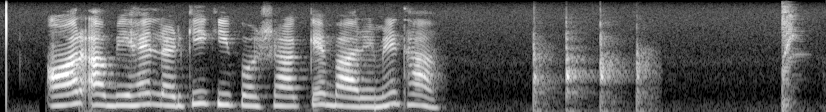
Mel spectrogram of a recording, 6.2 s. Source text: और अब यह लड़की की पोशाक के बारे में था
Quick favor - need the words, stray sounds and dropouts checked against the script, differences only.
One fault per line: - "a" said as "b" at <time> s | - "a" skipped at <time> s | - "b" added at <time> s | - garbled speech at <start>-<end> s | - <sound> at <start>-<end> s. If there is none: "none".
- thud at 4.0-5.0 s
- thud at 5.9-6.1 s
